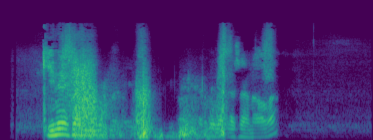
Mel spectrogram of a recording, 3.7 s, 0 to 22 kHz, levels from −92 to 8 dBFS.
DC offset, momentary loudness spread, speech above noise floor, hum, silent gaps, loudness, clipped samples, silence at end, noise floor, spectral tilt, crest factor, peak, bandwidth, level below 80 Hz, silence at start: under 0.1%; 15 LU; 44 dB; none; none; -20 LUFS; under 0.1%; 0.95 s; -62 dBFS; -5 dB/octave; 20 dB; 0 dBFS; 11.5 kHz; -46 dBFS; 0.4 s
